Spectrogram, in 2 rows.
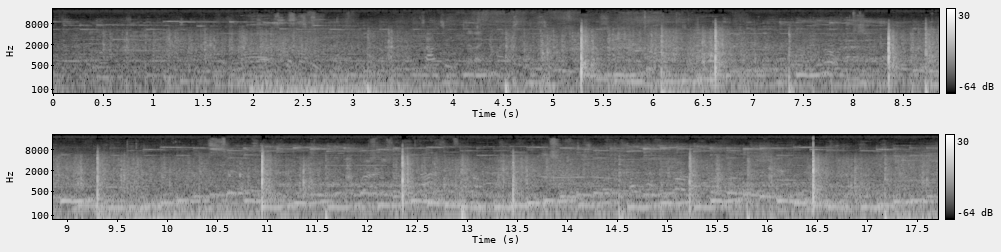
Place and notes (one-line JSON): {"title": "Square Gilbert Savon, Cassis, France - fireworks & car alarm", "date": "2013-05-19 23:15:00", "description": "The time is a guess.\nIn Cassis there was a fireworks show featuring music, men wearing suits covered in LEDs blowing fire on boats, and also abseiling up the side of the nearby cliff and zip-lining down to the sea. There were also projections onto the side of the cliff face.\nIn the recording you can hear the fireworks and music most prominently, and towards the end you can hear a car alarm that was triggered by the fireworks, and some voices from the crowd.\nRecorded on a ZOOM H1", "latitude": "43.21", "longitude": "5.54", "altitude": "6", "timezone": "Europe/Paris"}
